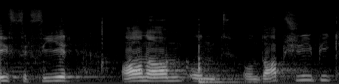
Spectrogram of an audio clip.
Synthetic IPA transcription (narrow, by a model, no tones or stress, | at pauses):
ɪfːəɾfiːəɾʔɑːnɑːmʊndʊndɑpʃɾiːb̥ɪɡ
